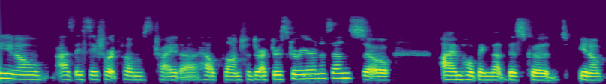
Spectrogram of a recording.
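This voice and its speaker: Young woman from Lebanon, low gravelly voice, reflective, dry close sound. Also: no room sound. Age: young adult. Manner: reflective, many fillers and restarts. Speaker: filmmaker guest. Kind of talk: casual interview answers.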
